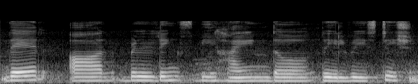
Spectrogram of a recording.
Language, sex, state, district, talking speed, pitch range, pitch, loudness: English, male, Maharashtra, Mumbai Suburban, 100 wpm, 165-185 Hz, 175 Hz, -15 LUFS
